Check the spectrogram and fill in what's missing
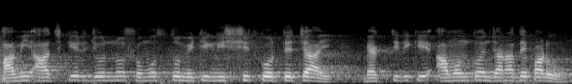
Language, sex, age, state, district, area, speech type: Bengali, male, 60+, West Bengal, Purba Bardhaman, urban, read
